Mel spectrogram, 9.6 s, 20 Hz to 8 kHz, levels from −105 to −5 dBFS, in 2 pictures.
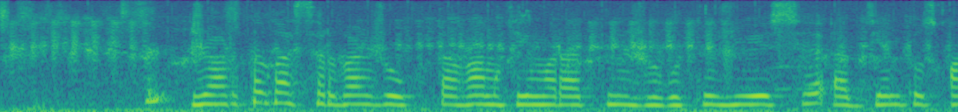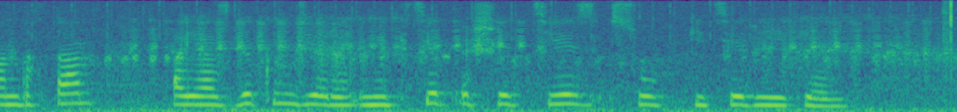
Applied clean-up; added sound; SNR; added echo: none; Frog; 9 dB; none.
